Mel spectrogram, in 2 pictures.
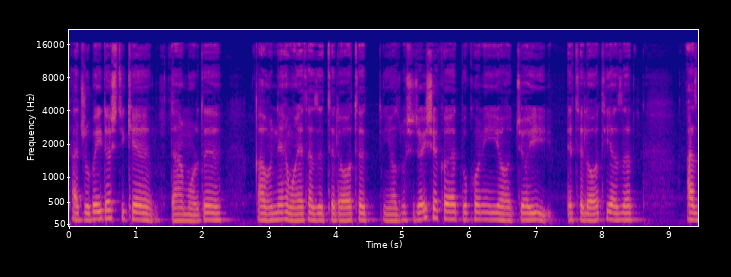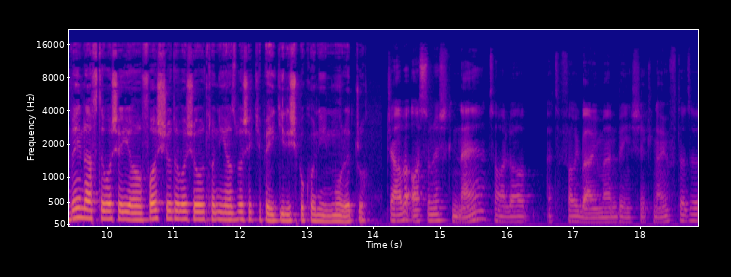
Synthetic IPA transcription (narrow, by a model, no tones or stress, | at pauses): t̪ʰæd͡ʒɾo̞be̞iːd̪ɒːʃt̪iːcʰe̞d̪̥æɾmoɾed̪e̞ | ɢ̥ævɒːniːnɦe̞mɒːjæt̪ʰæze̞t̪ʰːe̞lɒːɒːt̪ʰet̪̚nijɒːzbɒʃed͡ʒɒːjiːʃe̞kʰɒːjæt̪̚bo̞kʰo̞niːjɒːd͡ʒɒːjiː | et̪ʰːe̞lɒːɒːt̪ʰiæzæt̪ | æzbe̞jnræft̪e̞bɒːʃe̞jɒːfɒːʃʃo̞d̪e̞bɒːʃeot̪ʰonijɒːzbɒʃecʰe̞pʰe̞jɟiːɾiːʃbo̞kʰo̞niiːnmoːɾe̞d̪ro | d͡ʒævɒːbeʔɒːsuːneʃnæt̪ʰɒhɒlɒː | et̪ʰːe̥fɒːɣiːbæɾɒːjemænbeinʃecʰlnæjoft̪ɒːd̪e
